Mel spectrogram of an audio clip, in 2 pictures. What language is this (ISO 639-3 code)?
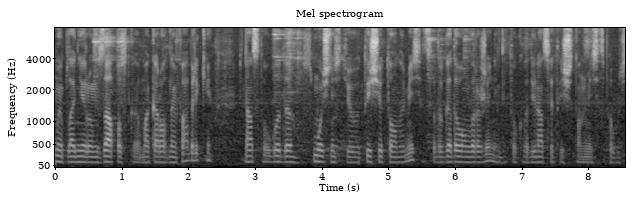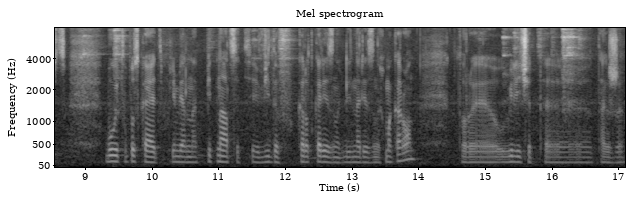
rus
